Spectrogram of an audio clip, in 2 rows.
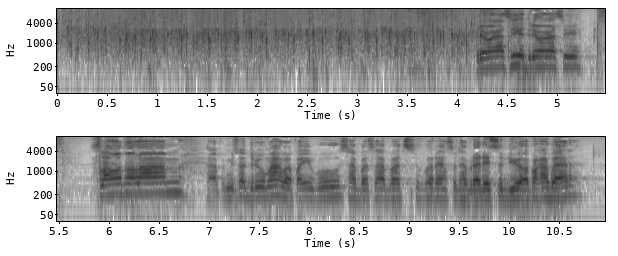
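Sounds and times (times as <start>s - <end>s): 
audience applause: 0.0s - 4.6s
speech: 4.2s - 10.9s.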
